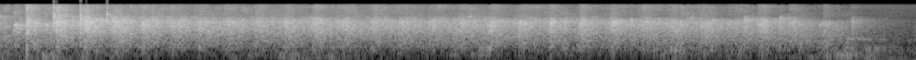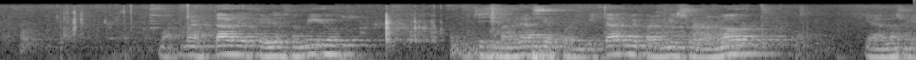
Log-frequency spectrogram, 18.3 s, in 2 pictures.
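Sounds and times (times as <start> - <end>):
audience applause at a lecture: 0.0 - 9.0
speech: 11.3 - 12.9, 14.0 - 16.9, 17.8 - 18.3.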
